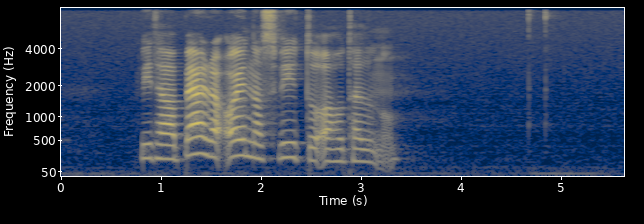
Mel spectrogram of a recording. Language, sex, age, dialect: Faroese, female, 15-35, Norðurstreymoy/Eysturoy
